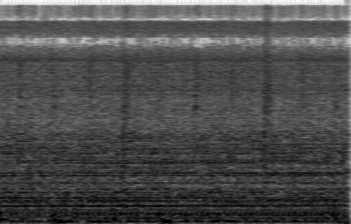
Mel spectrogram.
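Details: Samsung VRT HE washer on a heavy-duty hot cycle with a heavy load, at peak spin speed: an even, steady low hum and smooth rhythmic drone with no knocking or scraping. Normal spin cycle.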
